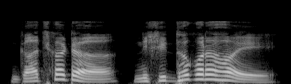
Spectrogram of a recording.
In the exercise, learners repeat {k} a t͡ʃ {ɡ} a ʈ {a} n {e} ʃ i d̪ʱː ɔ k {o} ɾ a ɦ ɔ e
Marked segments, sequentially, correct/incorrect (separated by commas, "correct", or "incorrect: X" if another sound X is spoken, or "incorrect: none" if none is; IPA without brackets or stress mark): incorrect: ɡ, incorrect: k, correct, incorrect: i, incorrect: ɔ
